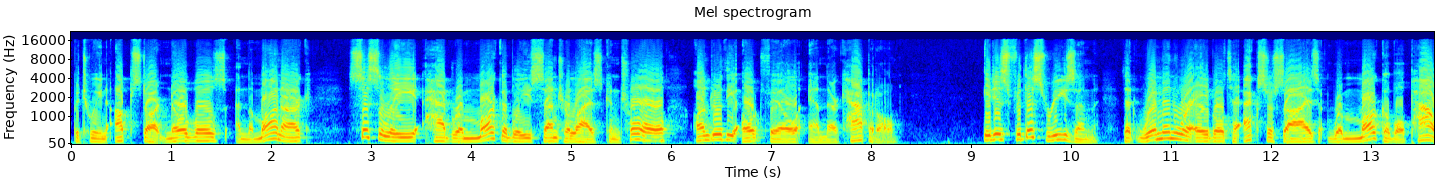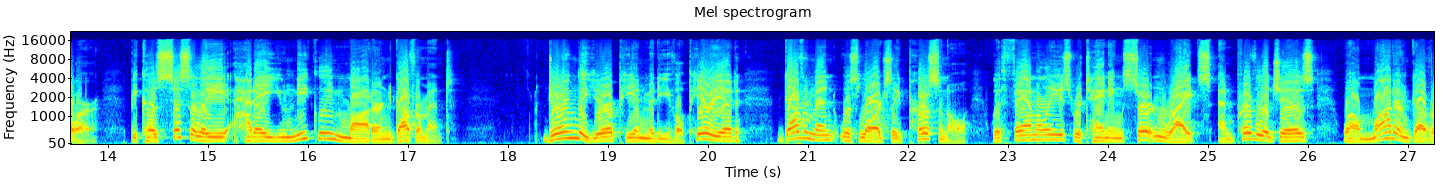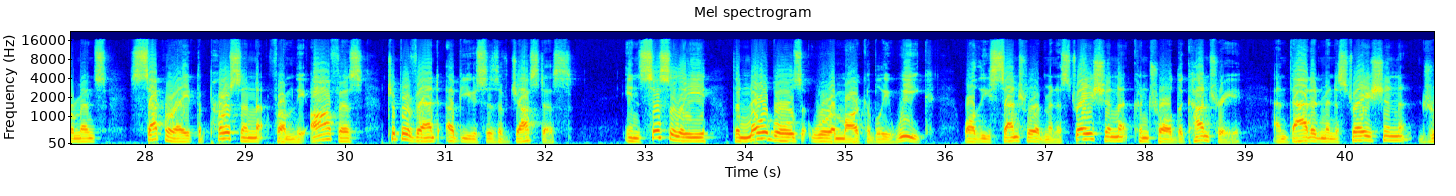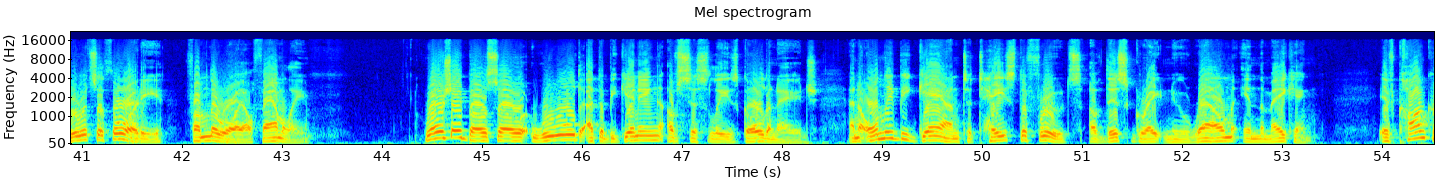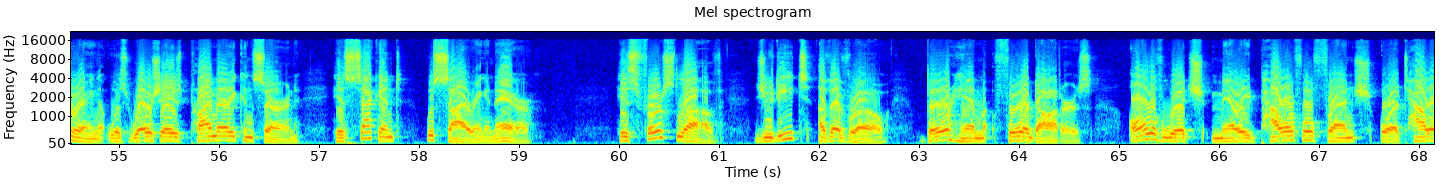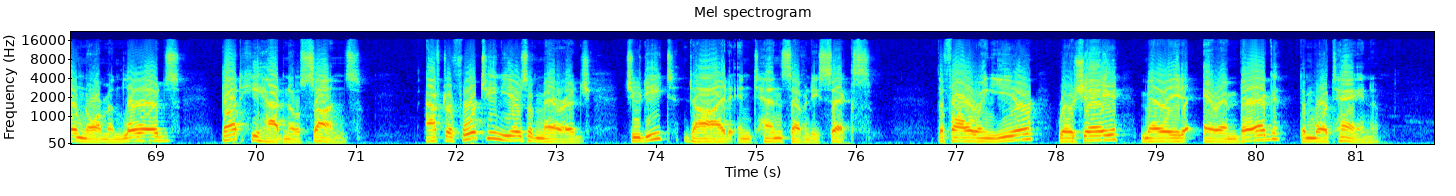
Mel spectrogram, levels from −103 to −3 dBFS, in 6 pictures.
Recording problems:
distortion; heavy; 16% of the sound clipped

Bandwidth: 16.5 kHz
